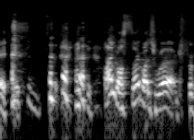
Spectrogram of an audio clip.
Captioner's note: both laughing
